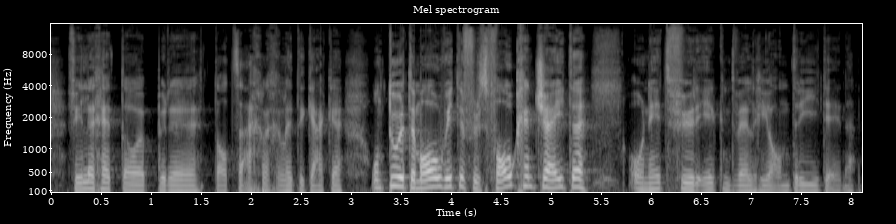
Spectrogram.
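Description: A man with a Swiss accent speaks at a medium pitch and moderate pace. His intonation is lively. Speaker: podcast host. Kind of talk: casual chat. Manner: halting, many fillers.

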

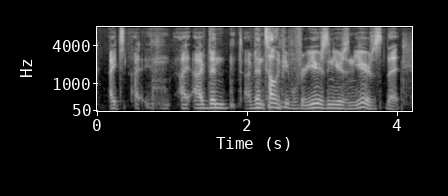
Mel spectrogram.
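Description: On a very clean recording with a silent background, an American-accented man speaks at a fairly quick pace. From Texas, Alice near Corpus Christi. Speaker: golf shop manager and club fitter. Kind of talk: interview. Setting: studio.

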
